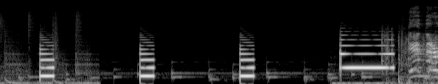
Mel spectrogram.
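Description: Electronic race-start countdown: three short beeps about a second apart, then one longer, higher beep that signals go.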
